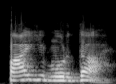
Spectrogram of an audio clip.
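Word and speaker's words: پژمردہ: ہیں، اس کے علاوہ اور اس کا کوئی تلفظ نہیں ہے، اسے پڑھا جائے گا پائی مردہ۔ اس کا مطلب ہے مرجھایا ہوا، کملایا ہوا،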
